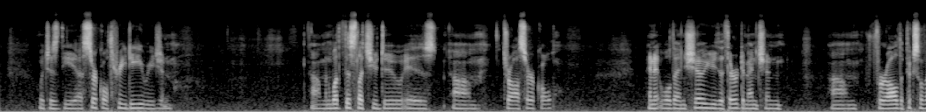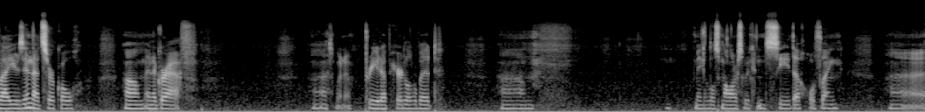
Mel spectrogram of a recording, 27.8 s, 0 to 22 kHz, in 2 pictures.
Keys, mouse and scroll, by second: 0.0 click, 0.5-2.3 drag, 4.2 click, 6.2 click, 9.3-11.2 drag, 13.5 click, 15.4 click, 16.5 click, 17.3 click, 19.2 click, 20.1 click, 21.0 click, 24.9 click, 26.9 right click.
